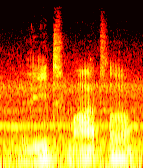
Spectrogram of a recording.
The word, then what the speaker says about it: Letmathe: Genau, ne, also Letmathe. Das heißt aber interessanterweise Mathe wie in Mathematik. Wird da gleich genauso geschrieben, aber dann anders ausgesprochen.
